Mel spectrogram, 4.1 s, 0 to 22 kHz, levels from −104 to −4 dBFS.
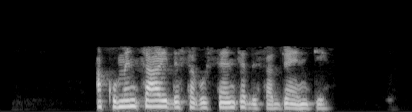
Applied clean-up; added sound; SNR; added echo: none; none; none; none.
